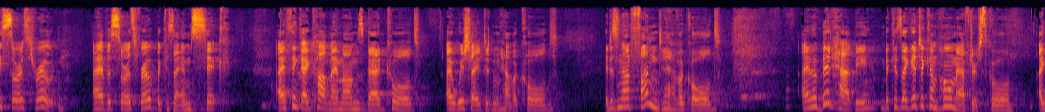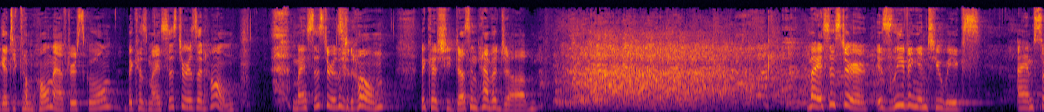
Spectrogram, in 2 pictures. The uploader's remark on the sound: Recorded live at the Black Knight in Yellowknife.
